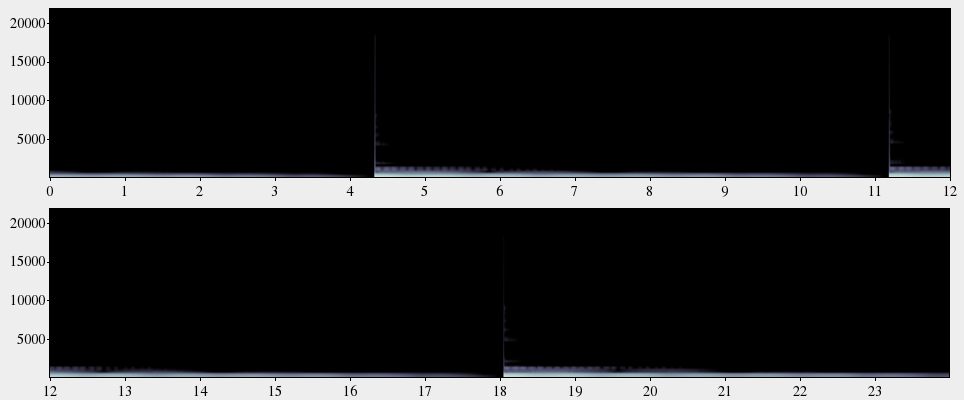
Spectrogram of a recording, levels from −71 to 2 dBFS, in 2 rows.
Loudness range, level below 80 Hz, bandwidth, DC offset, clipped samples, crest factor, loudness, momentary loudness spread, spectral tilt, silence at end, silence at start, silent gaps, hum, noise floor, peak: 14 LU; -66 dBFS; 2 kHz; under 0.1%; under 0.1%; 16 dB; -25 LUFS; 22 LU; -9 dB/octave; 0.25 s; 0 s; none; none; -63 dBFS; -10 dBFS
